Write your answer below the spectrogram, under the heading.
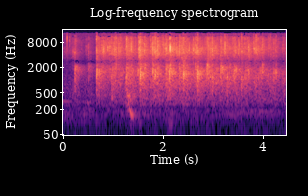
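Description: An audience breaks into steady applause for a guest, a dense wash of many hands clapping that starts abruptly and holds at a fairly even, loud level, with a faint voice at the very beginning.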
